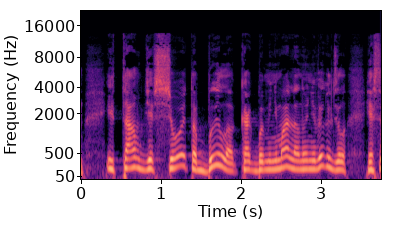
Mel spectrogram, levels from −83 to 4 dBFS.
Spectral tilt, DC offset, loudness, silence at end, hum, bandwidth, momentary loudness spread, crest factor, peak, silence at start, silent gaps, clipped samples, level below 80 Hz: -6 dB/octave; under 0.1%; -17 LUFS; 0 s; none; 13.5 kHz; 5 LU; 16 dB; 0 dBFS; 0 s; none; under 0.1%; -40 dBFS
